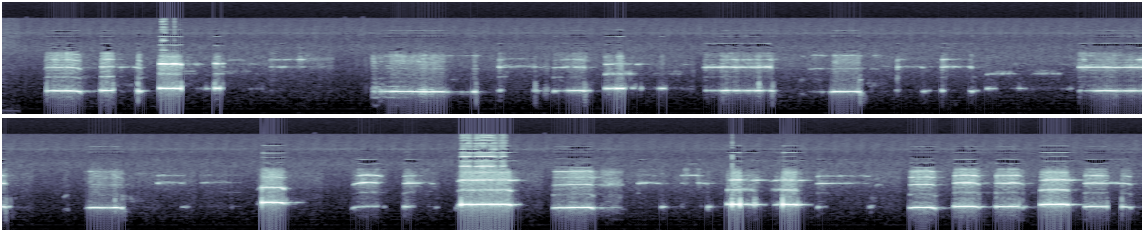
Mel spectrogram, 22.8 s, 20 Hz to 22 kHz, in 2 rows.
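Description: A 7-year-old child from Schwarzach in Vorarlberg, who has played flute for 3 years, plays the tune Hoppe Hoppe Reiter on a flute, bright breathy notes in short phrases with held tones and frequent pauses, the rhythm a little uneven. No one talks over it.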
